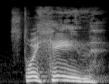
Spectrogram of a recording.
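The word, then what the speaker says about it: στοιχεῖν: bring this point across stoichane is the way it's pronounced and it is a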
